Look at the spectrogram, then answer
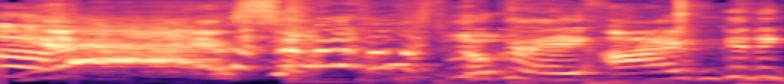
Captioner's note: laughing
